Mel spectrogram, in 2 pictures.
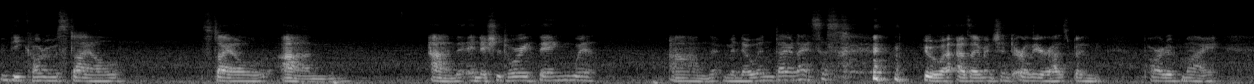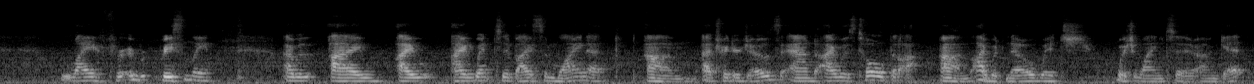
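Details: Man who says he stutters, talking while crocheting; word and phrase repetitions, worse when greeting people by name; stuttering.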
